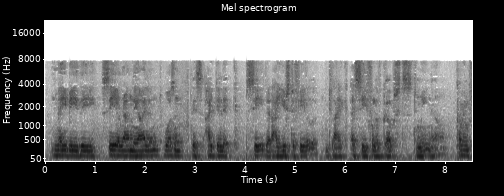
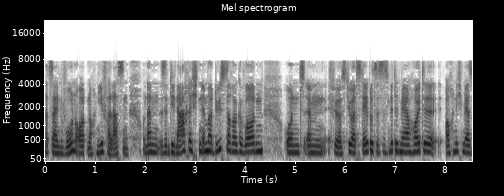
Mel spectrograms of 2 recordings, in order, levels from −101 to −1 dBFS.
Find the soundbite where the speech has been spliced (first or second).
first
